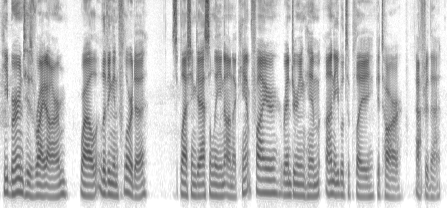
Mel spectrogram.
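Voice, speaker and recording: A man with a mid-range voice hosts a trivia segment, laying out questions and facts in a measured, explanatory way. The delivery is relaxed and conversational. The recording is dry and close. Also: mid-range voice, no echo. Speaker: quiz host. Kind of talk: casual chat, reading quiz questions.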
